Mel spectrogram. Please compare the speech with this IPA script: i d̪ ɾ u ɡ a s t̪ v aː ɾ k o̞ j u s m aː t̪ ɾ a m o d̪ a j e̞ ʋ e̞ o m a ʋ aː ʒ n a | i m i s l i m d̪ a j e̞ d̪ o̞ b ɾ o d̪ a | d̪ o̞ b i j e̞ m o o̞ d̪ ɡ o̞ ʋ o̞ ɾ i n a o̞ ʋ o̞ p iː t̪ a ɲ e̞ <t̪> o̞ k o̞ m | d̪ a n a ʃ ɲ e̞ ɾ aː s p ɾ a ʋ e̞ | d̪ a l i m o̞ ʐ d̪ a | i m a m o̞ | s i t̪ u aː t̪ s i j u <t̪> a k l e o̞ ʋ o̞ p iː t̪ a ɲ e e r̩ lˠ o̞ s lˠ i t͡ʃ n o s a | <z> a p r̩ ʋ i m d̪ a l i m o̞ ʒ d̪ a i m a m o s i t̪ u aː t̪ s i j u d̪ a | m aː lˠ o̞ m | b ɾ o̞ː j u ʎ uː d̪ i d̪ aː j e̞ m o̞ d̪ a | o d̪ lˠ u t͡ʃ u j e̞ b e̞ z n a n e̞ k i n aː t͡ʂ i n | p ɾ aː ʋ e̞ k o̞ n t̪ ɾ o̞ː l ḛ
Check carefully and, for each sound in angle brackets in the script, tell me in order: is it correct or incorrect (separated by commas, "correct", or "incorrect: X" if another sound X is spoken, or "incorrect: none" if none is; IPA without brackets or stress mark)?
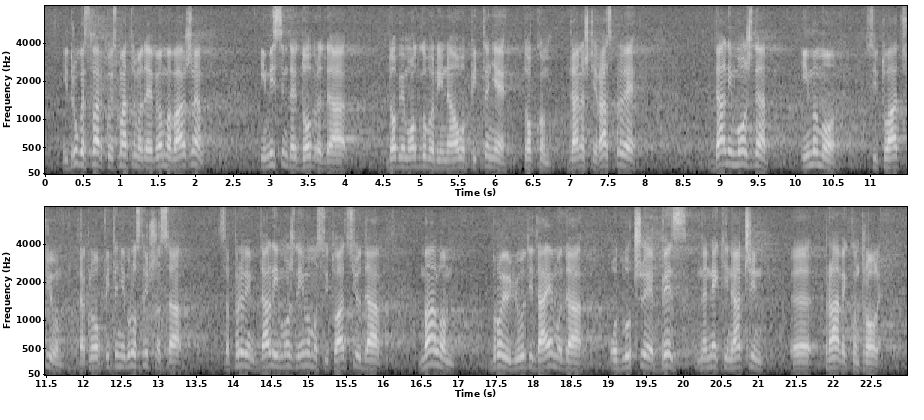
correct, incorrect: d̪, incorrect: s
